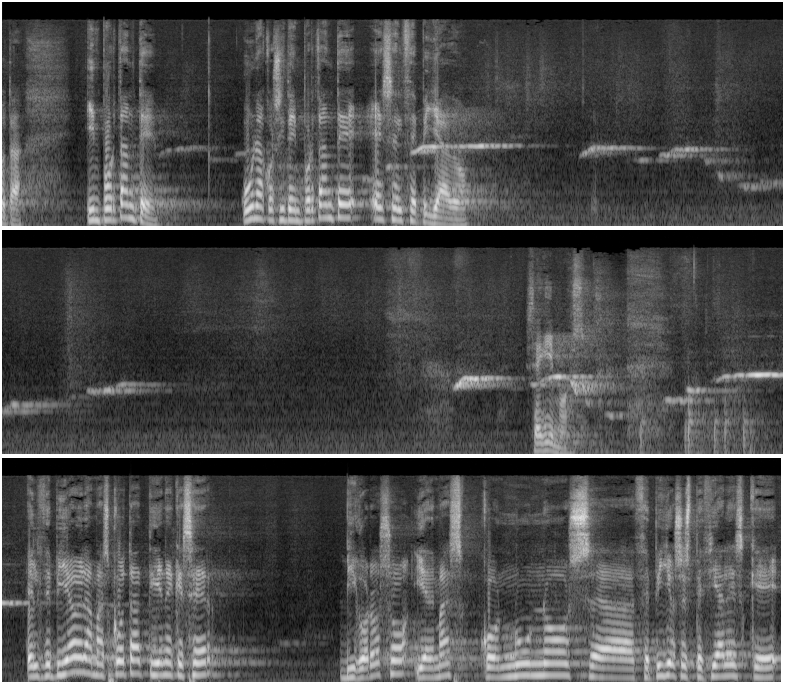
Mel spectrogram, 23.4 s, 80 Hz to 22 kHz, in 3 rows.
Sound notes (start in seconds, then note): 5.7 whistling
